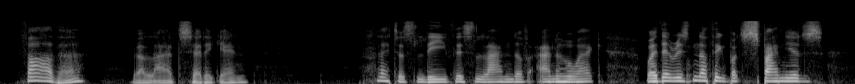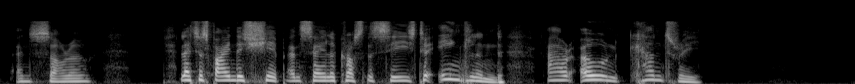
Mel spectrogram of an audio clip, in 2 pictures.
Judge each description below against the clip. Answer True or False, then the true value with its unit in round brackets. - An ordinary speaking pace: False (125 wpm)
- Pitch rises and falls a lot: True (6.5 semitones)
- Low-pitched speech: False (145 Hz)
